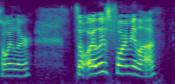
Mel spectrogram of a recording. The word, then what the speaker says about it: Euler: That's EU is actually pronounced E, like oi, in German anyways. So maybe I'm wrong in any other language, but that's what it's pronounced, Euler.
